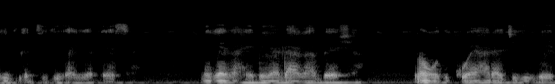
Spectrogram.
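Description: Nothing technically wrong can be heard in the speech recording; the signal stays steady and intact throughout, with no audible disturbance at any point.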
